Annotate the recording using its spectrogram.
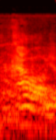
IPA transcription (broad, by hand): æʊ ˈɑː jə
